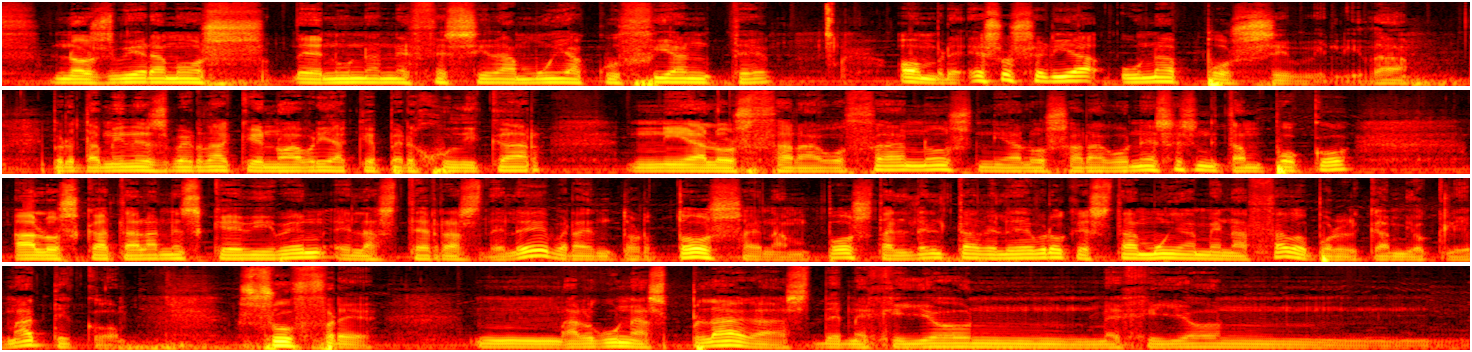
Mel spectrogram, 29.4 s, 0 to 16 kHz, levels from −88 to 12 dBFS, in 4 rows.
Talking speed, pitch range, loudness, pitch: 130 wpm, 100-125 Hz, -19 LUFS, 110 Hz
